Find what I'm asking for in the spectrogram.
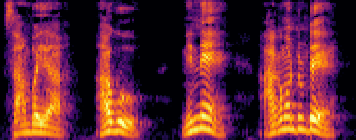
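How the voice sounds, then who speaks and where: A man voicing an excited, scheming male village middleman who talks in a loud, high, insistent way. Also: moderate pace, close to an everyday voice. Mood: shouting. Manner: shouting, high-pitched and insistent.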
